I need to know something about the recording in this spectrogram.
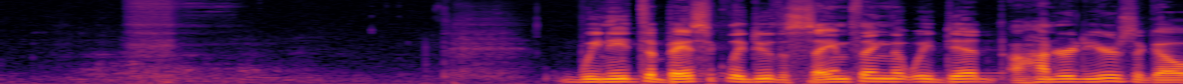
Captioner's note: audience laughter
